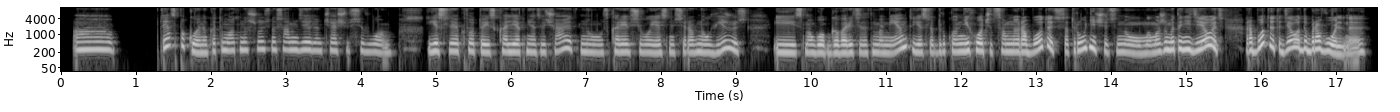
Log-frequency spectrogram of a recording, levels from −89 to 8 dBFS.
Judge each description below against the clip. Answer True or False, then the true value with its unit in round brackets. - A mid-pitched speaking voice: False (220 Hz)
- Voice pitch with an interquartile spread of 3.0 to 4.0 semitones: True (3.7 semitones)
